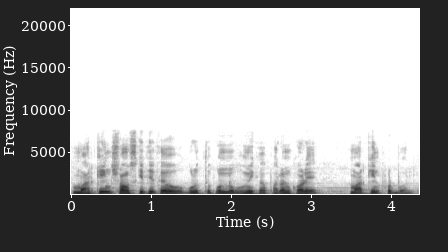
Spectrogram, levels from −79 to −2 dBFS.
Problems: constant background noise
